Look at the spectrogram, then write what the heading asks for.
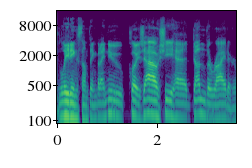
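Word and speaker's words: Chloé Zhao: by chloe how do you say that blues chloe zhao chloe zhao yeah who will be doing the eternals but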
